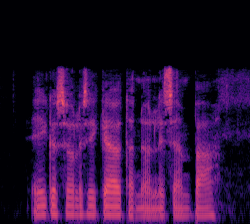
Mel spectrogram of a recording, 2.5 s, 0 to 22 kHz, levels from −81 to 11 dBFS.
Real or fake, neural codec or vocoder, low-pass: real; none; 7.2 kHz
